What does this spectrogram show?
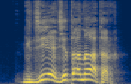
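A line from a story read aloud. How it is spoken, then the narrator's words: Yelling. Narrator (Russian): заорал я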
